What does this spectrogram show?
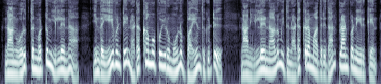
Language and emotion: Tamil, fearful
